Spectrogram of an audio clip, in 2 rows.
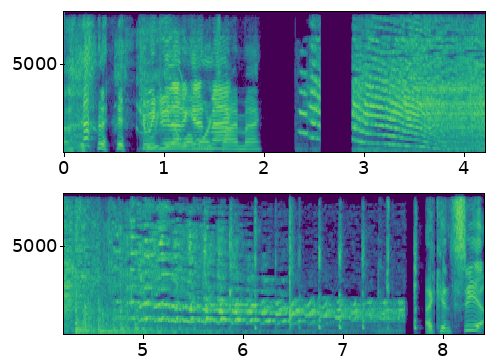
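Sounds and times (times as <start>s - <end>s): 
laughter: 0.0s - 1.6s, 5.0s - 7.9s
speech: 0.0s - 2.0s, 7.8s - 8.4s
door creaking: 2.3s - 6.0s
door hitting doorstop and wiggling: 4.3s - 5.1s.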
